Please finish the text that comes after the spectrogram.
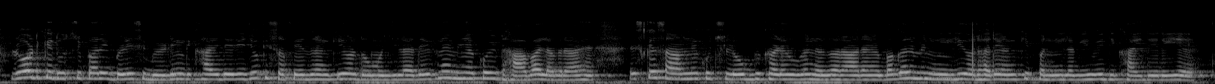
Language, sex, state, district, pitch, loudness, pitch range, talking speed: Hindi, female, Chhattisgarh, Sarguja, 235 Hz, -30 LUFS, 220-255 Hz, 265 wpm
